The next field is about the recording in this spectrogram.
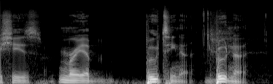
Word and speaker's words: Butina: I verified that it's Butina.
